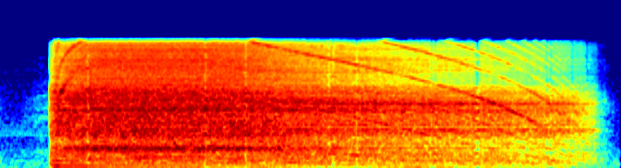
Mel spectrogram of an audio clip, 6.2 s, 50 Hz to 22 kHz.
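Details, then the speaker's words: Craftsman 137.248760 table saw RM871 motor after rebuild with all bearings replaced: snaps up to speed with clean steady hum, winds down smoothly; no grind or rumble, bearings healthy. "this is what it sounds like when all the bearings have been replaced nothing on the inside and on the ends on the very ends nose out it's perfect"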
